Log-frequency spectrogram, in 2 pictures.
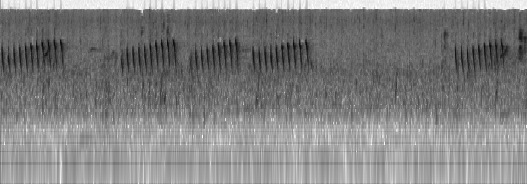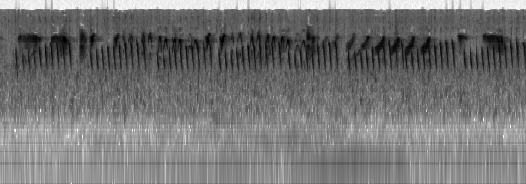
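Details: Male and female Horsfield's bush larks in captivity, sung to settle birds just removed from the flock; separate short trill bursts at first, then a continuous run of rapid ticking phrases.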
